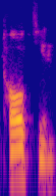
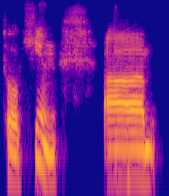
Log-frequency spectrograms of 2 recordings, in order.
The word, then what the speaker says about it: Tolkien: Tolkien, the writer of The Lord of the Rings, and he actually the stress is on the final syllable, so it's actually not Tolkien, but Tolkien.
